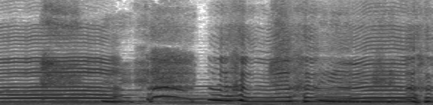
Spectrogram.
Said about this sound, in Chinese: 这段时间一直强忍悲伤的梅格，把袜子抱在胸口，嚎啕大哭了起来。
